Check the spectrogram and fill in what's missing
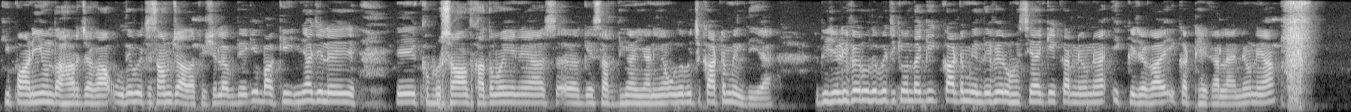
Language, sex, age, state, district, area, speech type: Dogri, male, 30-45, Jammu and Kashmir, Jammu, rural, spontaneous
